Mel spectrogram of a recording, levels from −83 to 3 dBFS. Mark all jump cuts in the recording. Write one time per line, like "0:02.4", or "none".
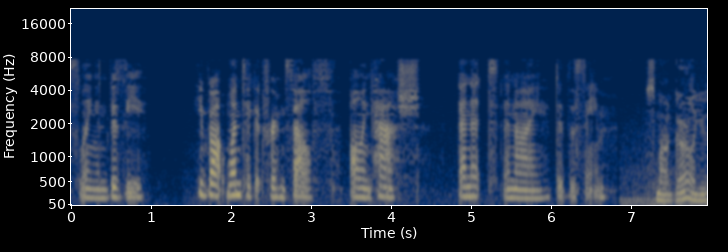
0:05.4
